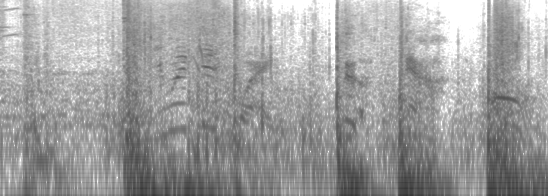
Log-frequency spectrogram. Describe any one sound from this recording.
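An icy blast bursts with a crackling hiss.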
